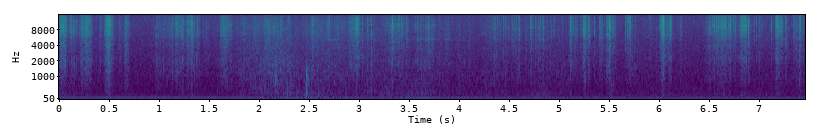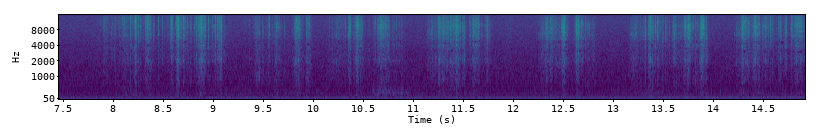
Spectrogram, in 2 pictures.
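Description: Fingertips and nails scratch and flick the dense white plastic bristles of a small hand-held wooden nail brush, a solid wooden block held near the mic. Quiet, steady bright crackling and scratching fill the clip, with rapid short flicks and no ring, over a constant low hum.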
